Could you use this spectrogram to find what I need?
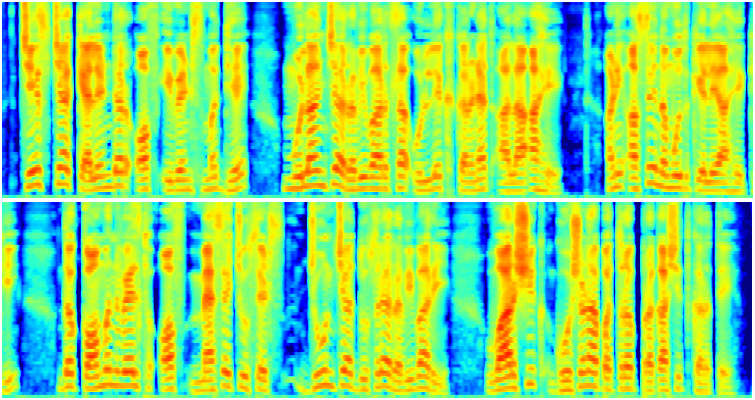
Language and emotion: Marathi, neutral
